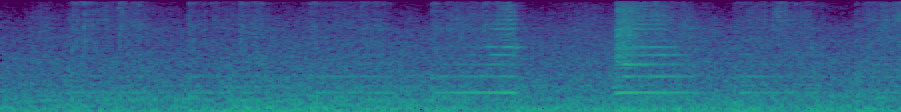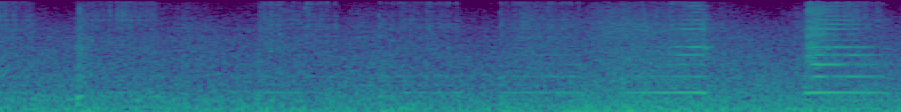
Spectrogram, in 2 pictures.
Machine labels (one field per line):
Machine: slide rail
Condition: normal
